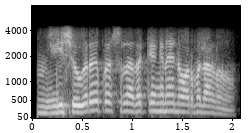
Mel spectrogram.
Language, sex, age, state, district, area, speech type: Malayalam, male, 18-30, Kerala, Wayanad, rural, conversation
